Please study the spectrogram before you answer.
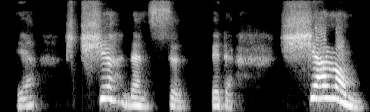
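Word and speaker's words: שלום: Shalom bukan salom. Shalom.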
